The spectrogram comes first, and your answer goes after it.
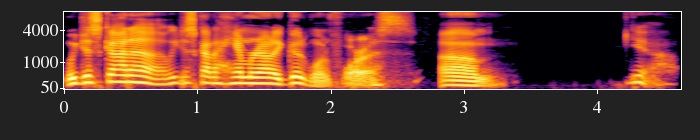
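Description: Male comedy co-host, casual improvised banter, gravelly edge. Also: high voice, lively intonation, moderate pace, dry recording.

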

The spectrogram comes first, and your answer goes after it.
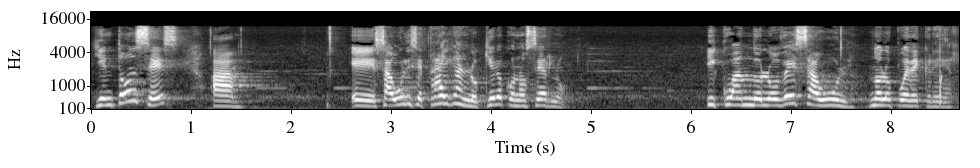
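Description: A woman's voice: on the high side, lively intonation, slow pace, soft background music. A woman preaching a sermon, telling a Bible story and asking the listeners questions.

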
